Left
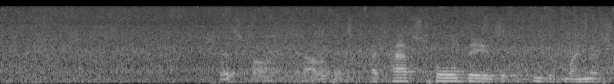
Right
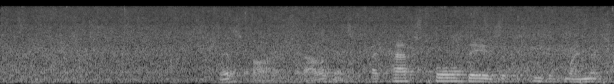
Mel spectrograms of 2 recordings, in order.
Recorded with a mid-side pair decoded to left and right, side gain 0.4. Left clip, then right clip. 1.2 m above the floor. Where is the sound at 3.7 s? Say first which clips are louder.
Left 2 dB; 20° left, 0.6 m.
